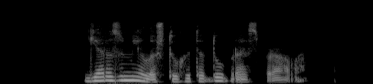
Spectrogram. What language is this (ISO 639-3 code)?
bel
